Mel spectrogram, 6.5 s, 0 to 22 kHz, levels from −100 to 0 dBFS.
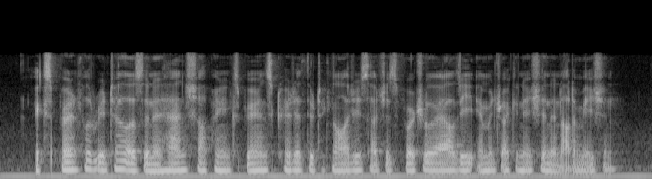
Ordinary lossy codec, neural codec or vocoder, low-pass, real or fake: none; none; 7.2 kHz; real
